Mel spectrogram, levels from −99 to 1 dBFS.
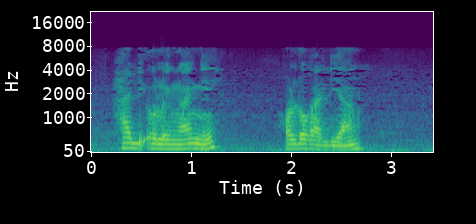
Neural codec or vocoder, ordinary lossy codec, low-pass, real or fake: none; AAC, 24 kbps; 10.8 kHz; real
